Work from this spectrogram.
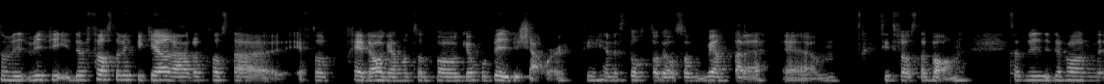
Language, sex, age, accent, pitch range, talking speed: Swedish, female, 20-39, native, 180-220 Hz, 195 wpm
